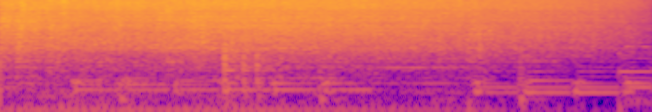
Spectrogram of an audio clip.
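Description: Ribeye steaks sear in a pan with a loud, dense, steady sizzle, and faint clinks of utensils against the pan come through now and then. The sizzle fades slightly toward the end.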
